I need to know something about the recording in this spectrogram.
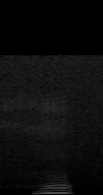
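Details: A sleeping female cat named Bubbles, captured close-up on an iPhone, gives one loud whistled snore of about half a second, a low tone with bright overtones that swells and then drops away.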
